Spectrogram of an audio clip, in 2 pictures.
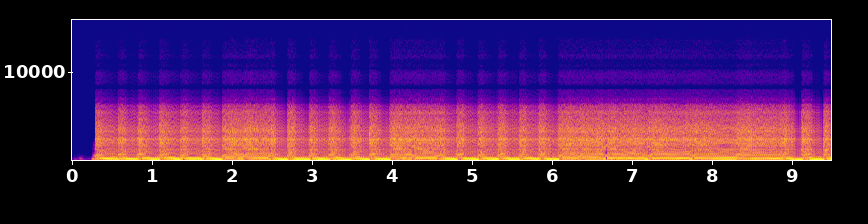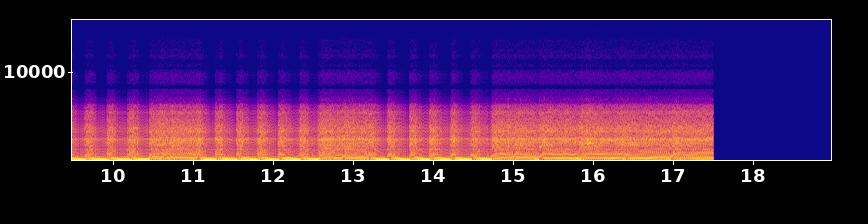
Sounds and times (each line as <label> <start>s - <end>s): riffs made by me, using a custom made Les Paul style guitar 0.0s - 17.5s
